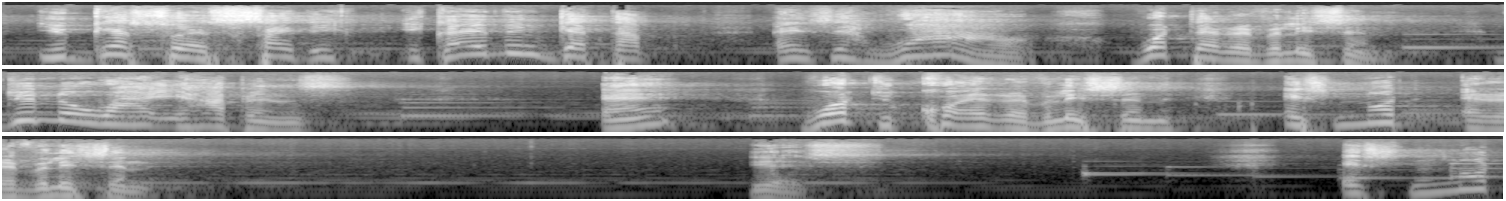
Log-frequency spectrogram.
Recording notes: Preached at the Rose of Sharon Cathedral, Catch the Anointing Centre, LA - Accra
